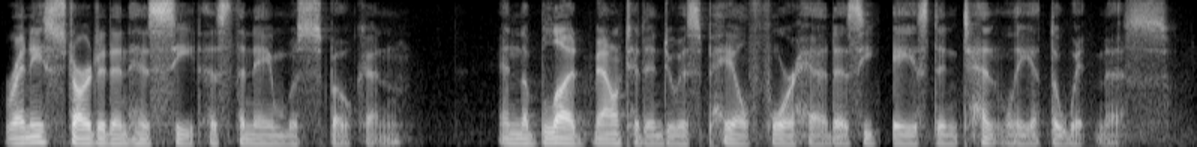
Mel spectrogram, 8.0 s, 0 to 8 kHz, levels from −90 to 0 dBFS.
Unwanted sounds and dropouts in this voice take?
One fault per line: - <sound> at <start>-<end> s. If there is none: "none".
- dropout at 5.9-6.0 s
